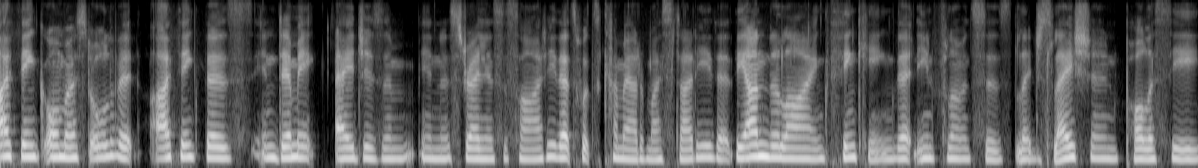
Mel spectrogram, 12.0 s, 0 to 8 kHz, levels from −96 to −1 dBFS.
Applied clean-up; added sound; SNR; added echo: none; none; none; none.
